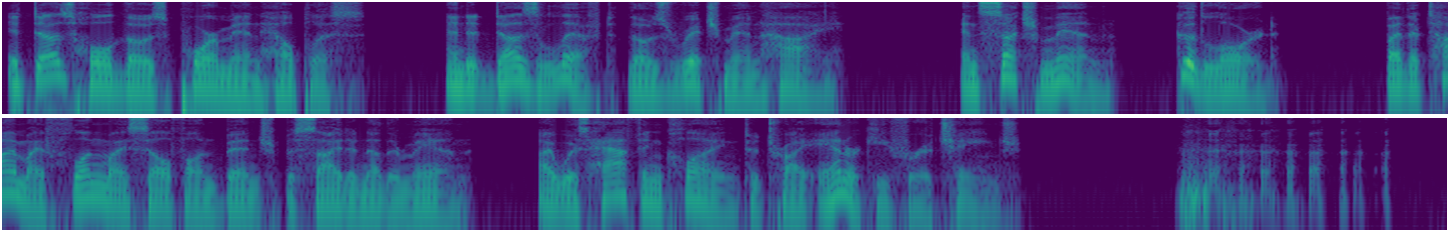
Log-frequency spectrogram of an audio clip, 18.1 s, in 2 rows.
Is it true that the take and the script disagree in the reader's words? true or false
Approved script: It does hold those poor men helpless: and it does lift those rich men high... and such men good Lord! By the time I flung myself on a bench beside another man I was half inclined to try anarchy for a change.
true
